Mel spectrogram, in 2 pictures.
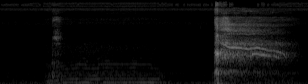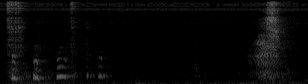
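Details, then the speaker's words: A cat, which the owner suspects has a deviated nasal septum and which snores constantly, even awake, snores with a tonal buzzing on inhalation, then a harsh snort and short noisy breaths, in a quiet room. "Oh bébé, tu ronfles. C'est pas moi, c'est le chat qui fait des r de bruit. Il ronfle comme un humain mais vraiment."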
